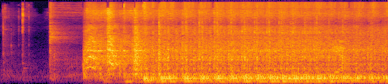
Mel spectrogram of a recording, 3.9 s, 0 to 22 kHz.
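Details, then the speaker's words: Ducati 1198 after fixing intermittent no-start caused by corroded starter cables, battery at 12.5 V: engine catches at once and settles into a steady, even idle with no hesitation; normal healthy start. "brilliant, much better. Straight away."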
